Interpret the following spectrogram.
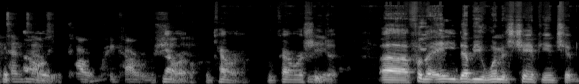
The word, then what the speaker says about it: Hikaru Shida: we can get into Toni Storm first and Hiraku Shida. Shida. Hikaru, but Hikaru Shida. You gotta say it like 10 times. Hikaru Shida.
